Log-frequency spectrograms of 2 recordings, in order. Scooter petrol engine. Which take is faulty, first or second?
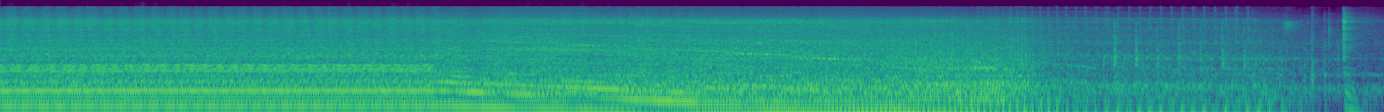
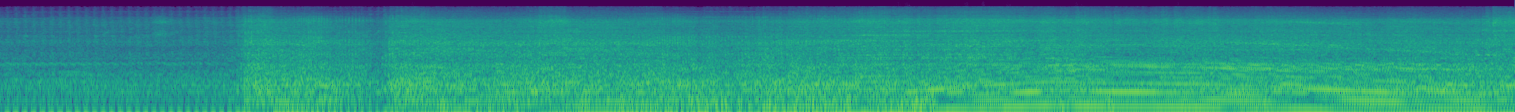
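second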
